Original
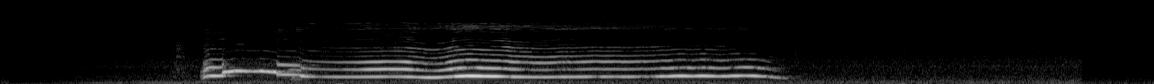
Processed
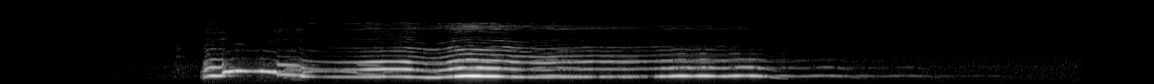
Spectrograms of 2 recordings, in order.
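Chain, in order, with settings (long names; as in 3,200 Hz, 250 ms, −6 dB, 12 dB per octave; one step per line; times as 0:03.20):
high-pass filter 320 Hz 12 dB per octave
repeating echo 801 ms, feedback 26%, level −16 dB
expander for the loud parts 1.5 to 1, over −36 dBFS
level +8.5 dB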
